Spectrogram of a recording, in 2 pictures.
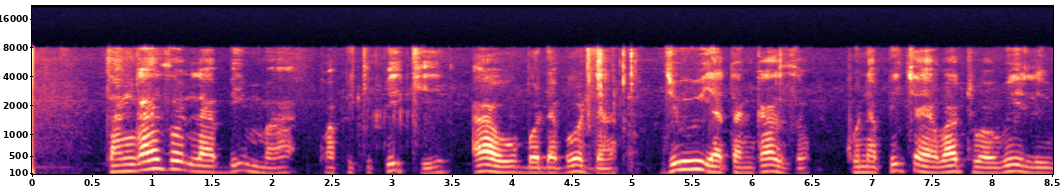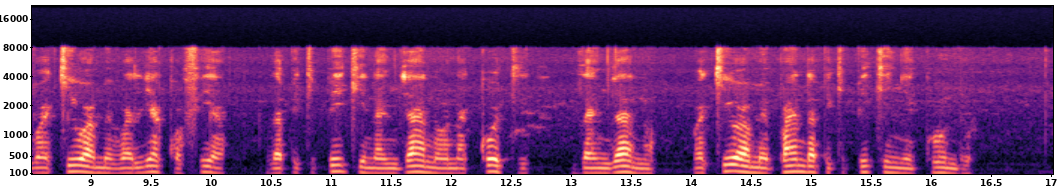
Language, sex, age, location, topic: Swahili, male, 25-35, Kisumu, finance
